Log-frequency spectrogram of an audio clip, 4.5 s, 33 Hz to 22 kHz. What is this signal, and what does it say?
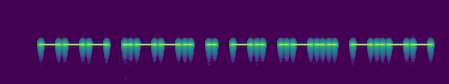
Morse code, heard as a keyed tone, about 20 wpm, 700 Hz. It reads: OPENLY
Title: Build A Word - 2 Letters At A Time - 6-Letter Words - 20wpm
